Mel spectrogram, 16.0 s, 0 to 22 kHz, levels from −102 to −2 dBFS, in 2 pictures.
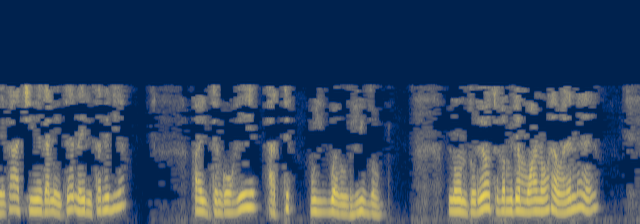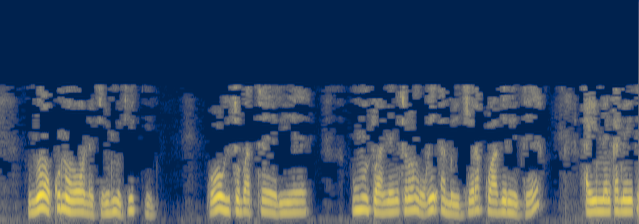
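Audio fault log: Throughout, MP3 compression. Nothing is heard above 5.3 kHz, so the treble stops dead at a fixed edge. The speech sounds watery and swirly, with metallic chirps on s sounds. Consonant attacks are smeared. The damage is heavy. This is likely an MP3 encoder starved of bits, which fits a rate near 16 kbps. It cut the top band and kept zeroing weak frequency lines, so they flicker on and off between frames.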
